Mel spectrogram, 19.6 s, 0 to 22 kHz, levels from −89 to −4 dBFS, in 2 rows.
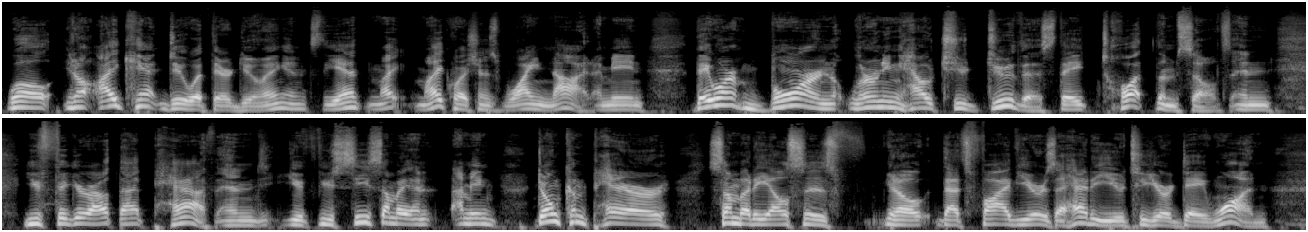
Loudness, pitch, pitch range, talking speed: -25 LUFS, 145 Hz, 125-160 Hz, 195 wpm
